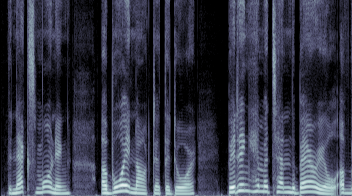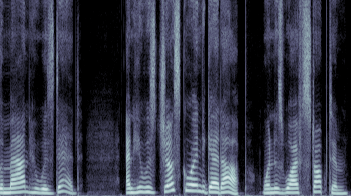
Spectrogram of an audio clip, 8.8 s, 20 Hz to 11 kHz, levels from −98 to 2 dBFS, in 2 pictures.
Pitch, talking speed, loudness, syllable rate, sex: 245 Hz, 225 wpm, -19 LUFS, 5.5 syllables/s, female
